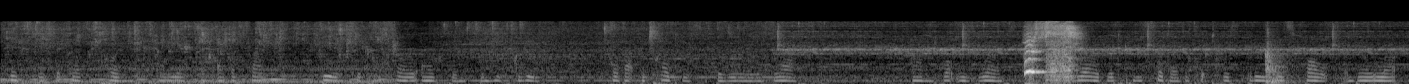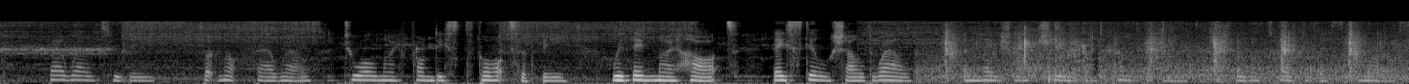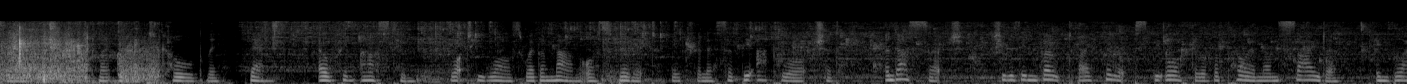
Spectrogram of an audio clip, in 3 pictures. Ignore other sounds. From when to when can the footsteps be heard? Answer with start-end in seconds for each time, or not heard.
23.2-29.8.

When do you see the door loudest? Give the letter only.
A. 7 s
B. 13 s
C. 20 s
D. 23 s
B.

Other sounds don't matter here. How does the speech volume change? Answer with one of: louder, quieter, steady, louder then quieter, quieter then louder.
louder then quieter.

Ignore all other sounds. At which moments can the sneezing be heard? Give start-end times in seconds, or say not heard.
10.2-10.8.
